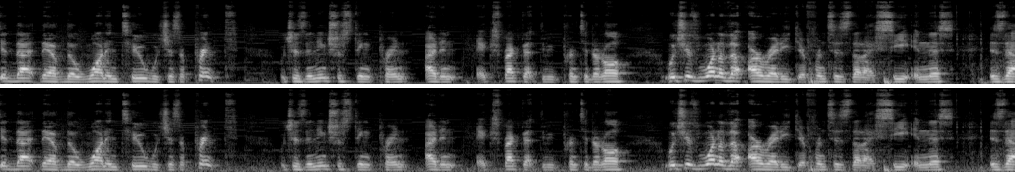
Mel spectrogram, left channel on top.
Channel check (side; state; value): right; noise; rumble, 25 dB below the sound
